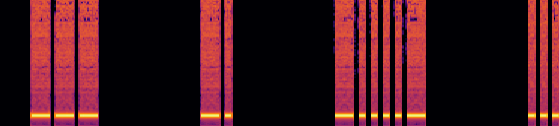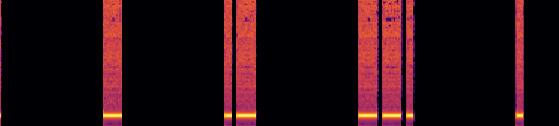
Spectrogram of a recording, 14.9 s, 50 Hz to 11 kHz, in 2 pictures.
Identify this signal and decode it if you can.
Morse code, heard as a keyed tone, about 15 wpm, spaced as for 5 wpm, 1000 Hz. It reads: ON-STAGE
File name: qotdfiles / 5wpm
